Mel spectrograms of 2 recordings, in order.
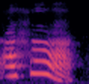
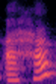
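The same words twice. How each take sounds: First: Higher, softer Ajá; Ajá lifted high; different ajá. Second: Said in the usual way. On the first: Shown as a demonstration. Teacher contrasts a second, higher Ajá. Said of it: "es otro". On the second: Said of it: "tiene un sentido".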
